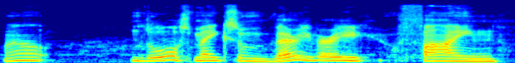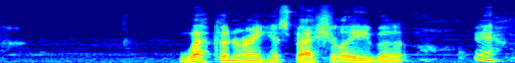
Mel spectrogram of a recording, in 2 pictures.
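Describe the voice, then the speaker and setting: A man's voice: on the high side, slow pace, creaky. A man talking as a player in a tabletop game, casual and matter-of-fact, partly in character.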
